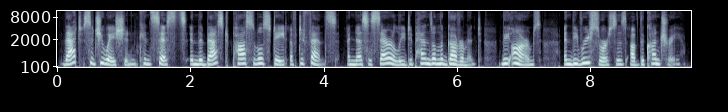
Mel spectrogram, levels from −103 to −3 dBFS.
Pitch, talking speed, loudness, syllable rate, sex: 245 Hz, 150 wpm, -19 LUFS, 5.0 syllables/s, female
